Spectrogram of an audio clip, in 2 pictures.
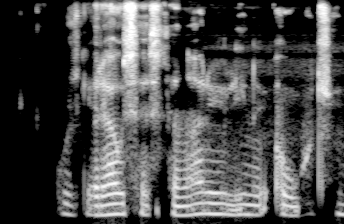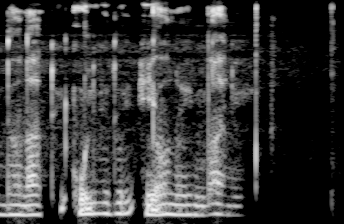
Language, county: Lithuanian, Vilnius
